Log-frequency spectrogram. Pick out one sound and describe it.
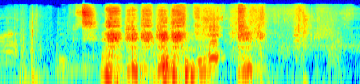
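A zombie snarls and growls up close.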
